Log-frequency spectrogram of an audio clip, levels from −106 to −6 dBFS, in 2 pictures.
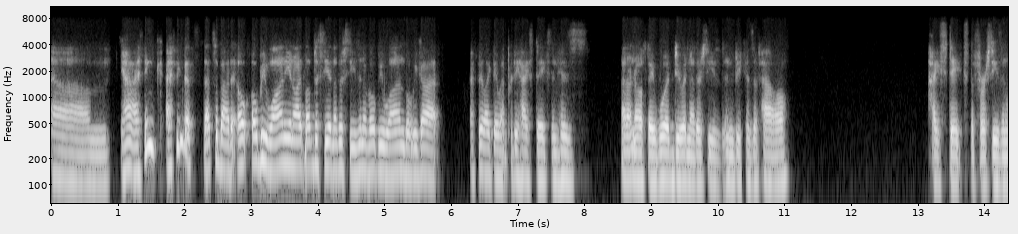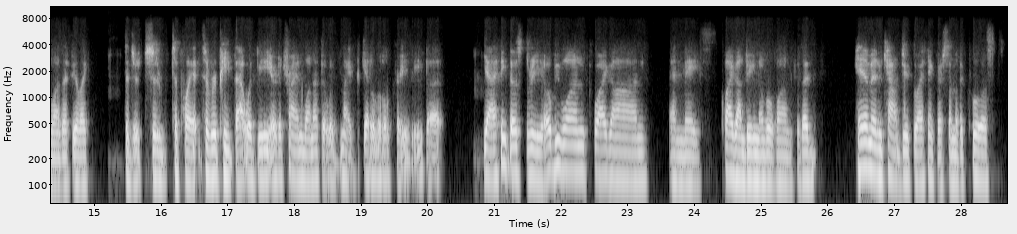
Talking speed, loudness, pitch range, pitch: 230 wpm, -24 LUFS, 110-130 Hz, 120 Hz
